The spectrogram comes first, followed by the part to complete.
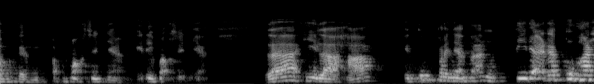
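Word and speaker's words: لا إله: Atau ucapan la ilaha illallah selalu kita bacanya la ilaha, tidak, padahal bisa saya bisa dibaca la ilahun, bisa dibaca la ilahin dan yang lain la ilahan, tetapi harus dibaca la ilaha, itu wajib karena ada makna di situ.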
